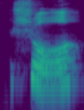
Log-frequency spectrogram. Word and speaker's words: Shaw: See, my last name is Shaw, spelled like seashore.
